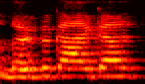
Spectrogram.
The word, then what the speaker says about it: Lobegeiger: it no so my name is loba geiger dera dragon 10th syllable so this is the first here you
